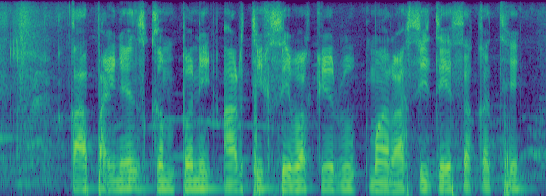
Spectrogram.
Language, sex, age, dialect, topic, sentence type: Chhattisgarhi, male, 18-24, Western/Budati/Khatahi, banking, question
